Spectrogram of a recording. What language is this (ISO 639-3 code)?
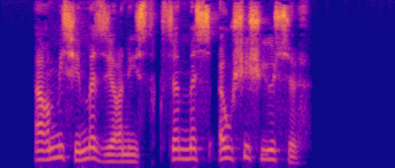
kab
